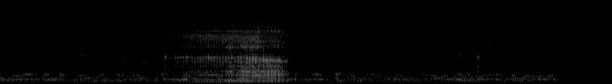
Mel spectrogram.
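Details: Adult male co-worker asleep, snoring: a single long, rough rattling breath rises and fades over quiet room noise.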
